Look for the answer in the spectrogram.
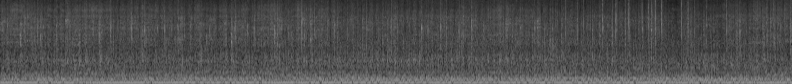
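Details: Harley Evo Softail V-twin, carb with choke plate off and mixture screw about one turn out: deep loping idle that never settles into an even beat; suspected intake air leak (loose intake bolts, cracked vacuum cap) causing rough idle.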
